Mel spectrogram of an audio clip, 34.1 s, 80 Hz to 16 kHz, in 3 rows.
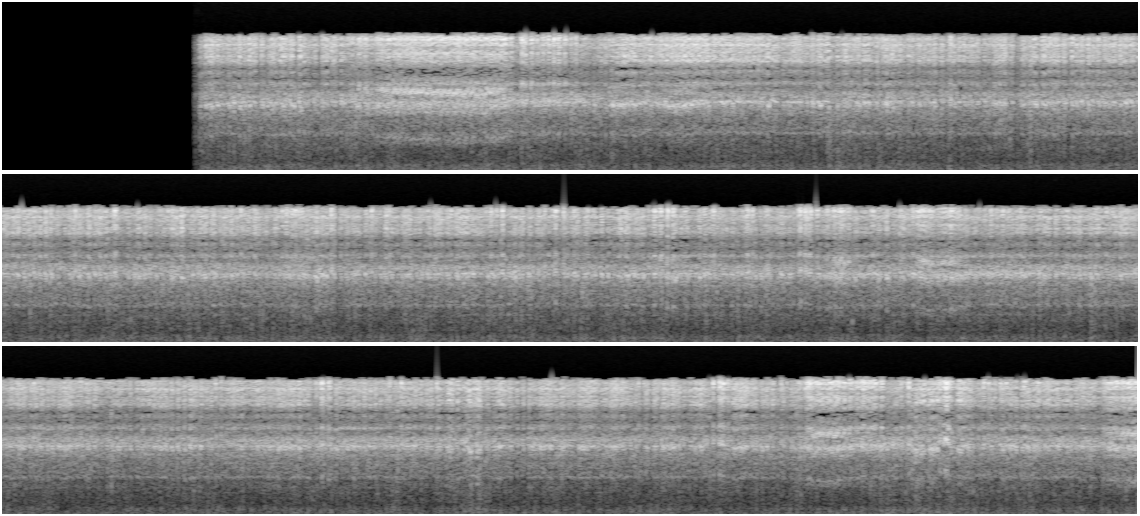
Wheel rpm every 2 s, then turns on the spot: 30, 210, 220, 230, 230, 230, 230, 230, 230, 230, 230, 230, 230, 230, 240, 230, 230.
none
